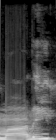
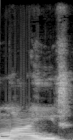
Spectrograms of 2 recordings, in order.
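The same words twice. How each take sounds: First: Said in the usual way. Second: মাইর with i before the r; inserted short i. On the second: Shown as a demonstration. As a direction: glide ma-i into r in মাইর. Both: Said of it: "মাঝখানে কিন্তু রস্বইকার চলে এসেছে".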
